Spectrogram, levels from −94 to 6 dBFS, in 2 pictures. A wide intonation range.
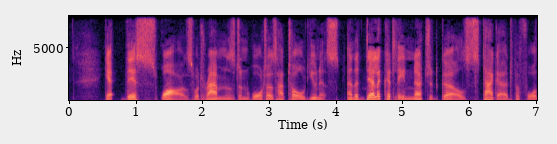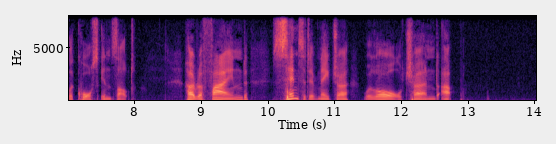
No: average, 3.5 semitones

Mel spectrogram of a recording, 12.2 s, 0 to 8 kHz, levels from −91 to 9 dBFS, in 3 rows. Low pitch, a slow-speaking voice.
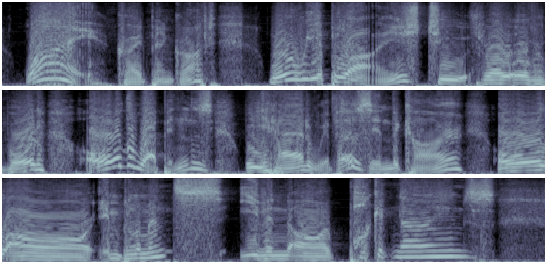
Yes: low, 130 Hz; slow, 130 wpm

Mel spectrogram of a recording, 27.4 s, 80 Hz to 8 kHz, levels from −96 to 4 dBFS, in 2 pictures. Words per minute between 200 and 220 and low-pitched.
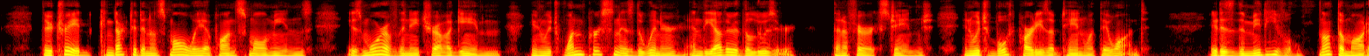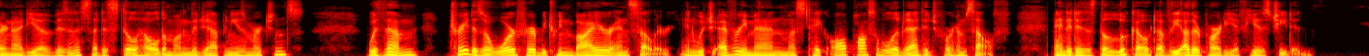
Yes: fast, 205 wpm; low, 110 Hz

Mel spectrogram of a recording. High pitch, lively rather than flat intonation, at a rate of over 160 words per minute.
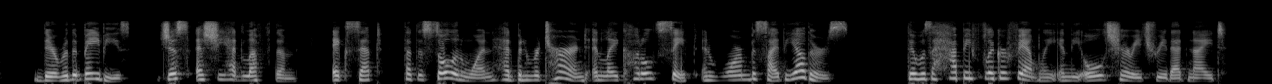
Yes: high, 205 Hz; wide, 6.1 semitones; average, 190 wpm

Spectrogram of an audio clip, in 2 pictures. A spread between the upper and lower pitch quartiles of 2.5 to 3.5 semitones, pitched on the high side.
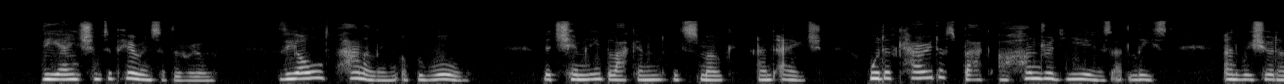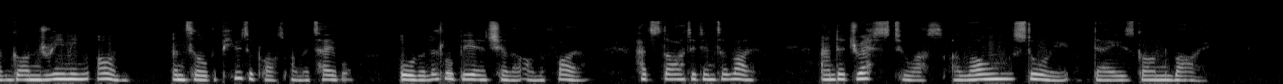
Yes: average, 2.9 semitones; high, 220 Hz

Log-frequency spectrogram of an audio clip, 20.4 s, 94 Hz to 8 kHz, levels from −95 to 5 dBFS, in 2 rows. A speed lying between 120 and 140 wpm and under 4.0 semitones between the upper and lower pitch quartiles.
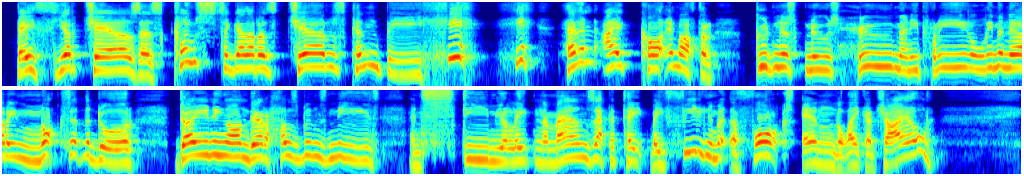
No: slow, 135 wpm; average, 4.3 semitones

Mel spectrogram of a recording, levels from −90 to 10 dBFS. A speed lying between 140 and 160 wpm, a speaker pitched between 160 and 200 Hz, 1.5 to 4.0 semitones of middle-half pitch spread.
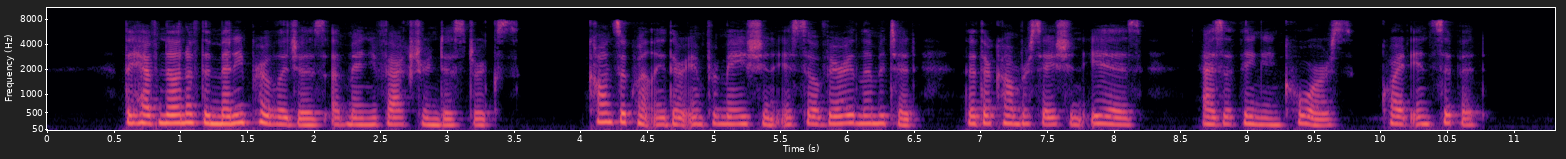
Yes: average, 150 wpm; high, 190 Hz; average, 2.7 semitones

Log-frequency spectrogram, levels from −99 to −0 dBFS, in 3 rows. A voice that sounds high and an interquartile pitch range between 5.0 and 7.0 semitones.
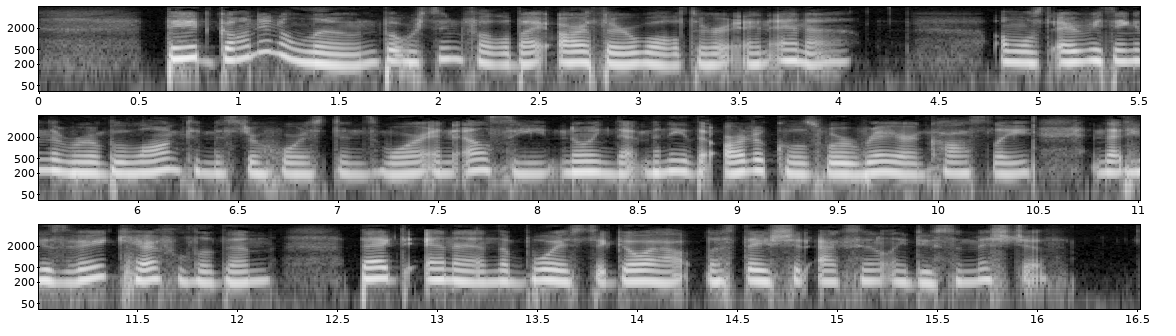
No: high, 210 Hz; narrow, 2.5 semitones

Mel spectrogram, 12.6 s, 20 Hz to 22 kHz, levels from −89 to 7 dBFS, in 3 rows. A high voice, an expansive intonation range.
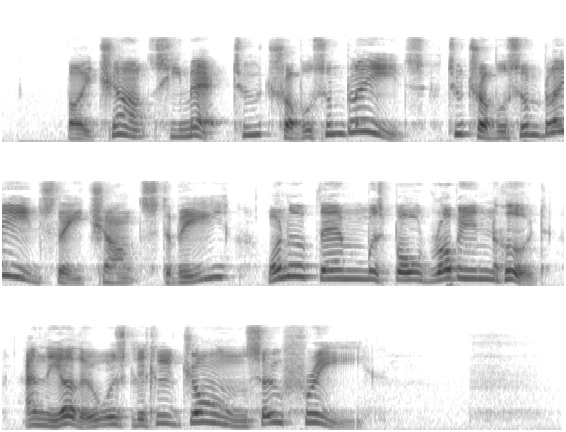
Yes: high, 235 Hz; wide, 5.7 semitones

